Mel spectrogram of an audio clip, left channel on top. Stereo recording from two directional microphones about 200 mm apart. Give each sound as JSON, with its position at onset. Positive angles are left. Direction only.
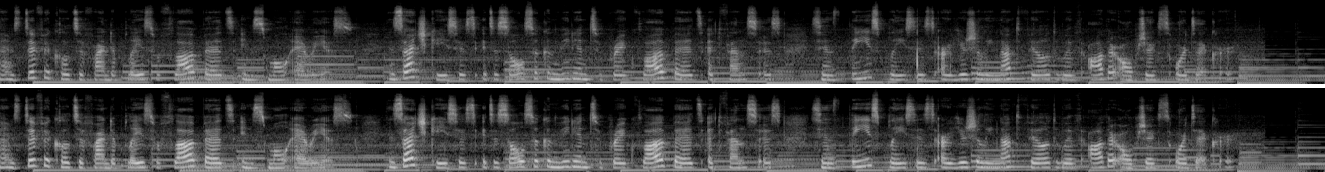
{"t": 0.0, "sound": "a woman's voice", "side_deg": -25}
